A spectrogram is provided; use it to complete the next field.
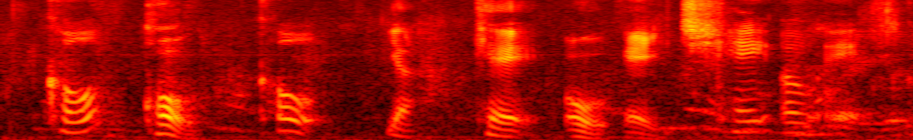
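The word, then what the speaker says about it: Koh: I'm Ko. Ko?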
